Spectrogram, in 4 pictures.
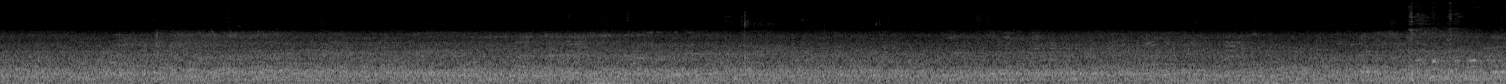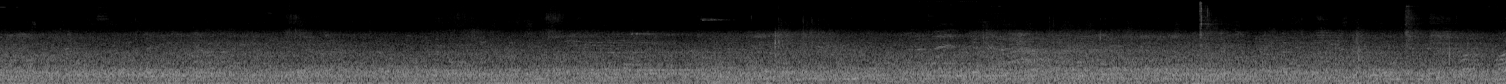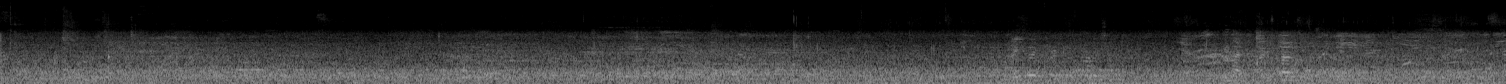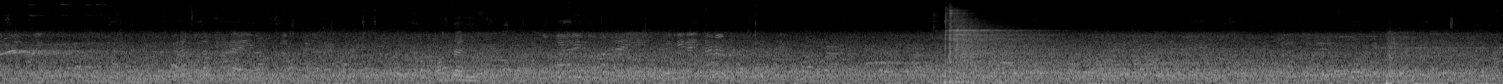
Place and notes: Airport Marrakesch-Menara - great hall ambience, ground floor
while recording the hum of this airport, i was wondering about the similarity of controled and regulated airport ambiences in general.
(Sony D50, OKM2)
1 March, 10:35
